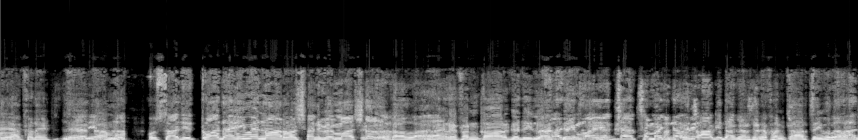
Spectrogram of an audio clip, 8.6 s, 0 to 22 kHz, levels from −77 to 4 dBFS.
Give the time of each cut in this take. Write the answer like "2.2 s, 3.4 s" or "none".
1.2 s, 4.4 s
